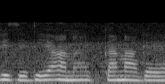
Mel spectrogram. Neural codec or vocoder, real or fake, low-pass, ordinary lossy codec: none; real; 7.2 kHz; none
